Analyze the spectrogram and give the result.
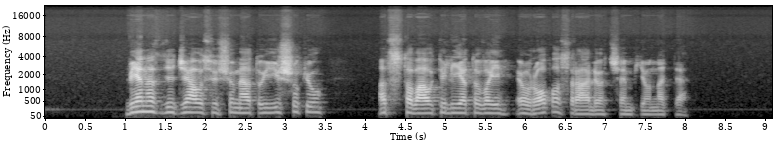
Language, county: Lithuanian, Vilnius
